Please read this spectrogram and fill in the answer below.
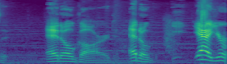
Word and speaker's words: Edelgard: Edelgard. That's how I pronounce it. Edelgard.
